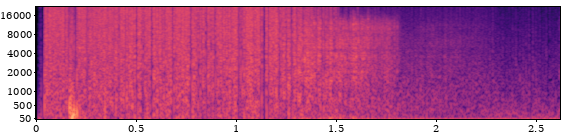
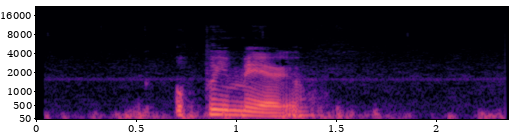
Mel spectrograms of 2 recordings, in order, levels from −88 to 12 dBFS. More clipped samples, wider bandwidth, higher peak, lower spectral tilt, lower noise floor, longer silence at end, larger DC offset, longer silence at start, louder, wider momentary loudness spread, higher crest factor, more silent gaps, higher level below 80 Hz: neither; first, over 20 kHz vs 5.2 kHz; first, 0 dBFS vs -6 dBFS; second, -1 dB/octave vs -9.5 dB/octave; second, -33 dBFS vs -49 dBFS; about the same, 0 s vs 0 s; neither; second, 0.05 s vs 0.4 s; first, -8 LUFS vs -23 LUFS; second, 16 LU vs 23 LU; second, 12 dB vs 18 dB; neither; first, -30 dBFS vs -46 dBFS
